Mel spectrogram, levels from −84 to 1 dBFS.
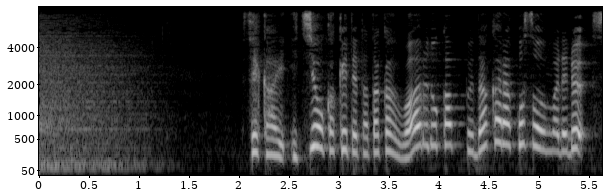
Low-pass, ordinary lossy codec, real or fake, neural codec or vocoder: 7.2 kHz; none; real; none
